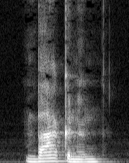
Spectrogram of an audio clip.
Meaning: 1. to place beacons around 2. to visibly mark
- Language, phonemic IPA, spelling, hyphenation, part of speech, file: Dutch, /ˈbaːkənə(n)/, bakenen, ba‧ke‧nen, verb, Nl-bakenen.ogg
